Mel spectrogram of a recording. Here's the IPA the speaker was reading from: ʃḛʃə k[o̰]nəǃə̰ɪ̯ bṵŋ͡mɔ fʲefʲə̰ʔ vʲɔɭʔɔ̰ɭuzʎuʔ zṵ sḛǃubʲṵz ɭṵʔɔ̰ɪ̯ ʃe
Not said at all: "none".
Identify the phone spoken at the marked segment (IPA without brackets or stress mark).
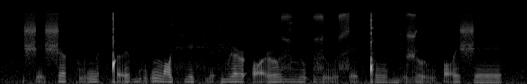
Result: ṵ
